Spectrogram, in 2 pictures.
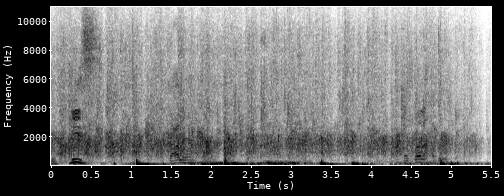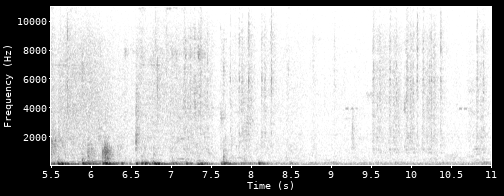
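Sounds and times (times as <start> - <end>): applause: 0.0 - 5.7
faint knocks and thumps: 1.0 - 8.3.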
